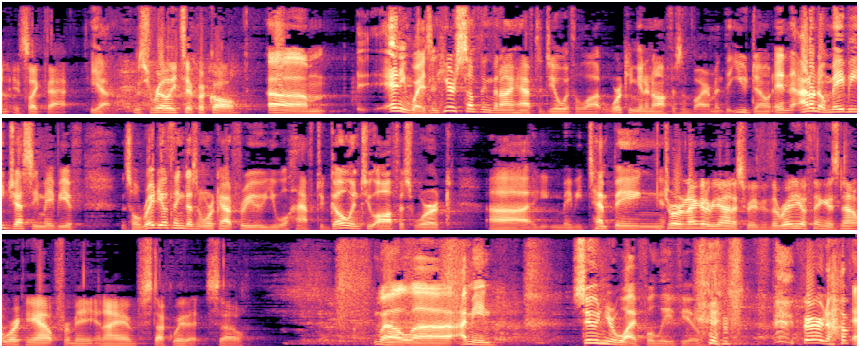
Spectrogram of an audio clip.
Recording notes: live in Seattle with the Monsters of Podcasting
